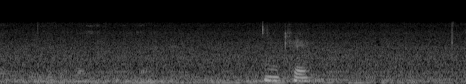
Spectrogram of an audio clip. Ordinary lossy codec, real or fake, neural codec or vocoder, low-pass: none; real; none; none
